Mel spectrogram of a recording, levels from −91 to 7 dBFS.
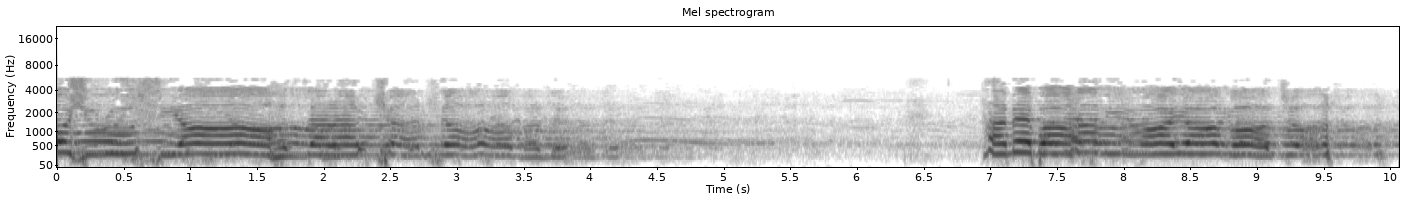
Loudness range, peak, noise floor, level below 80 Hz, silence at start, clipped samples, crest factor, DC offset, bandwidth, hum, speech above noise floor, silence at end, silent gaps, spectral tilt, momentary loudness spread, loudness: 14 LU; -8 dBFS; -62 dBFS; -68 dBFS; 0 s; under 0.1%; 18 dB; under 0.1%; 5.8 kHz; none; 38 dB; 0 s; none; -3 dB/octave; 15 LU; -24 LUFS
